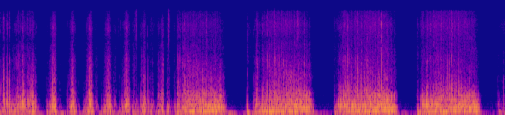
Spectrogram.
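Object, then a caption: Woven fabric pillow cover. Long nails on both hands scratch the cover of a soft, silver, textured cushion made of metallic woven fabric. A quick run of short, choppy scratches gives way to several long, sustained rasping passes separated by brief silences. The dense, rough scratching noise is heavy in the low end.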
